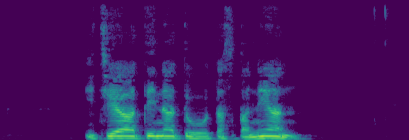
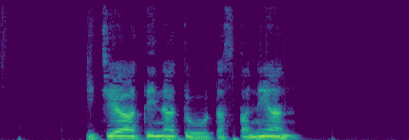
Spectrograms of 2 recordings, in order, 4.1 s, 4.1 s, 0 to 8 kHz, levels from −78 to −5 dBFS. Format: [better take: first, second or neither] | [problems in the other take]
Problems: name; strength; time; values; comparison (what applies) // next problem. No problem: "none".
first | noise reduction (neural mask model RNNoise)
